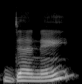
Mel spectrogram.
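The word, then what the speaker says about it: donner: it sounds shershey and danae which means to give as in donate like in english if our pronoun is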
